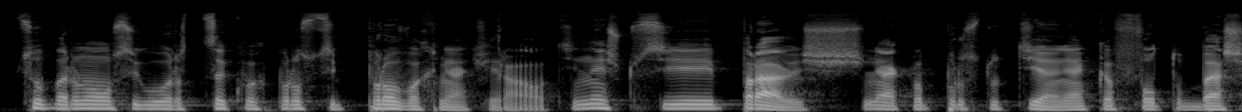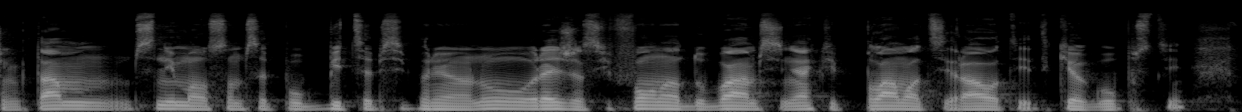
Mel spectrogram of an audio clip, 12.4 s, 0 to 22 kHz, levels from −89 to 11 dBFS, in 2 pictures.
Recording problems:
none

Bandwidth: 13.5 kHz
